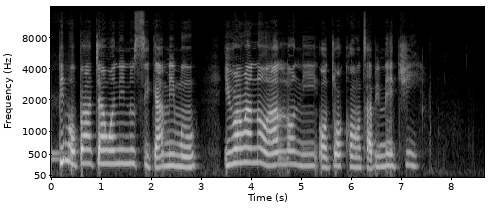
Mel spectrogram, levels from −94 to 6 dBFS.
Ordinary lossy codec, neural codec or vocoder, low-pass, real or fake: none; none; 14.4 kHz; real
